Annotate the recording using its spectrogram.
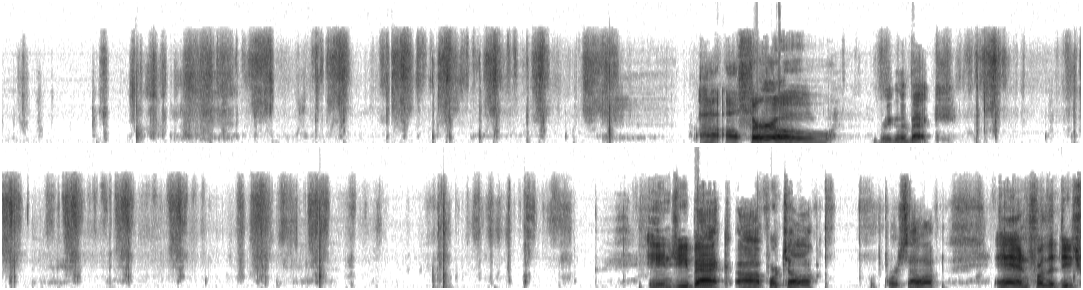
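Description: Trading cards flick and rustle as they are flipped through by hand, close by.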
